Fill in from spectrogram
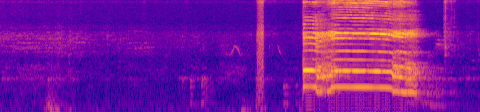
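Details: Rooster crowing: a few soft clicks and faint rustles, then a strong, harmonic crow lasting about a second and a half, held steady before dropping in pitch and trailing off.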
